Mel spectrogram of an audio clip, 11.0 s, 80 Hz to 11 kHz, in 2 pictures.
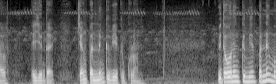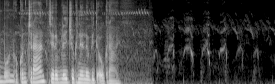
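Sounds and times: faint fowl calls: 0:00.0 - 0:11.0.

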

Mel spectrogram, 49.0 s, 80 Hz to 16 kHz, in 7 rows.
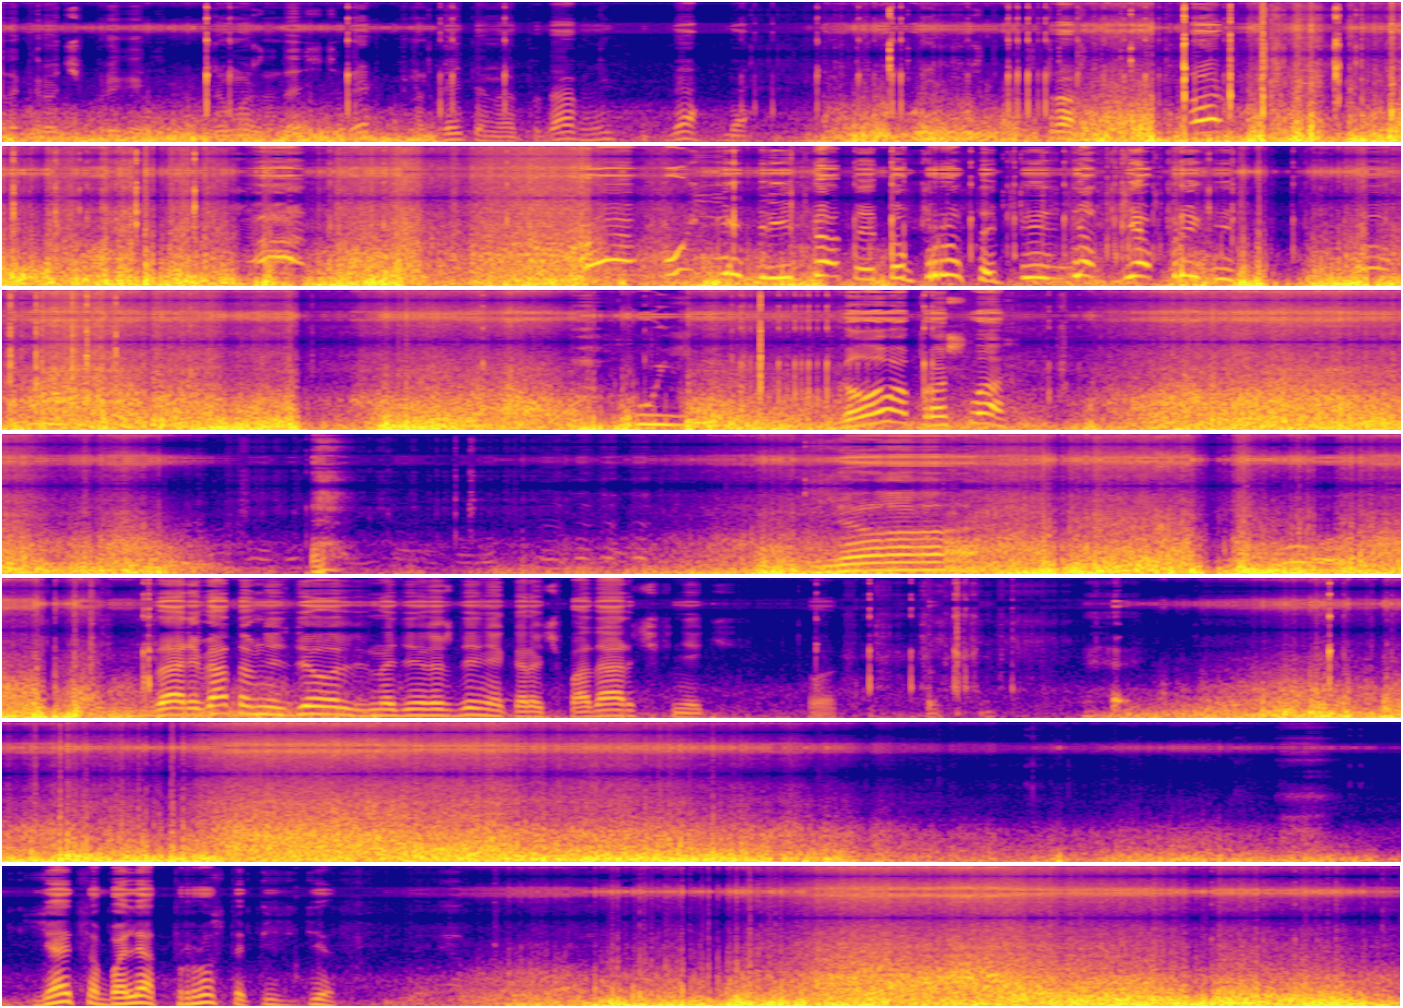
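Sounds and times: wind buffeting microphone: 0:00.0 - 0:48.9.

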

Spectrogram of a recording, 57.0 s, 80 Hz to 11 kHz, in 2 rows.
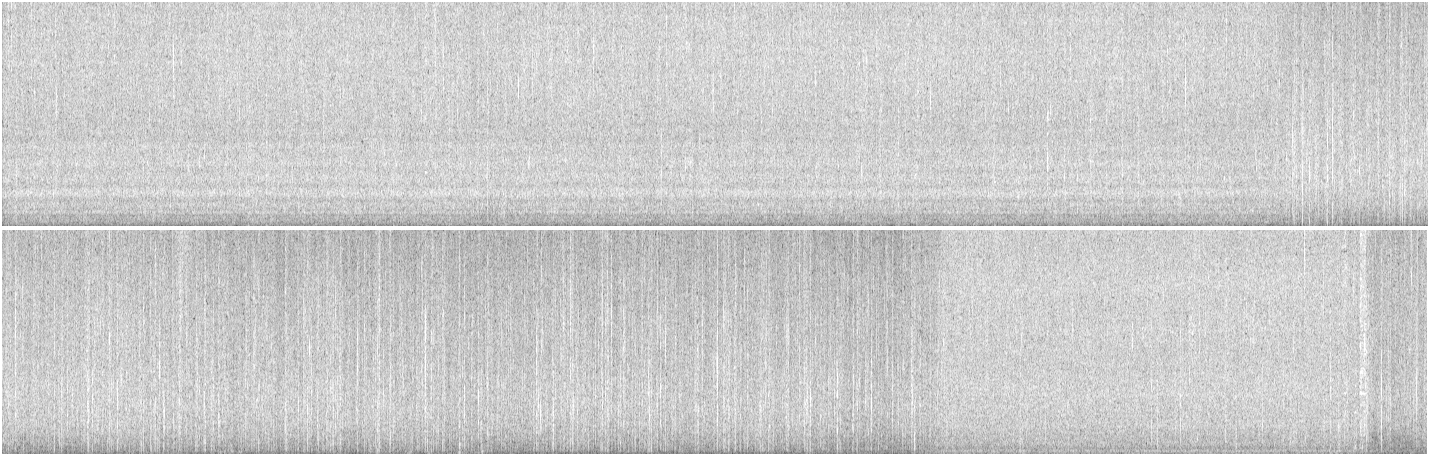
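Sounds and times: raindrops ticking on surfaces: 0:00.0 - 0:57.0
steady rain falling: 0:00.0 - 0:57.0.

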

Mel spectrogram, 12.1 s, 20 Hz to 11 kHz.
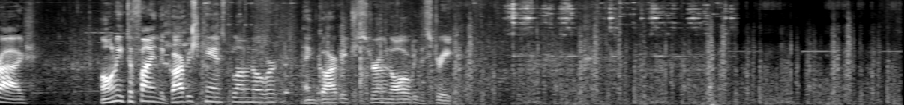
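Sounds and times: gusty wind: 0:00.0 - 0:12.0.

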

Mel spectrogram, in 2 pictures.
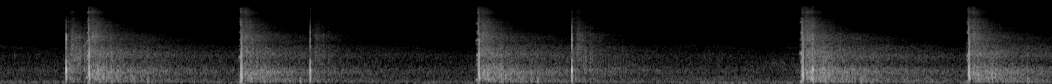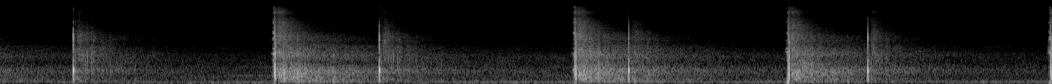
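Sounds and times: firework bangs: 0:00.6 - 0:03.9, 0:04.7 - 0:06.5, 0:08.0 - 0:12.3, 0:13.2 - 0:15.6, 0:16.2 - 0:21.0.

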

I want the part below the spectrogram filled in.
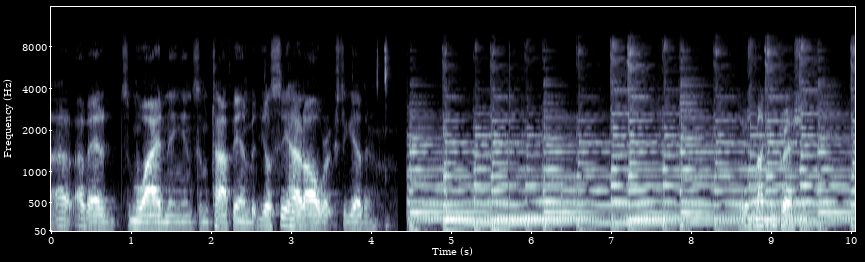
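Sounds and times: acoustic guitar strumming: 0:04.5 - 0:10.0.

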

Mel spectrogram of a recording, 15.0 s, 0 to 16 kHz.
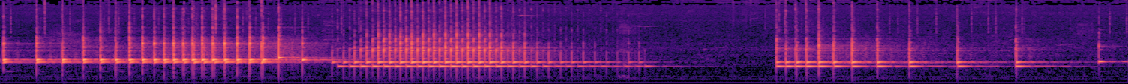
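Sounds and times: bamboo xylophone struck with mallets: 0:00.0 - 0:08.9, 0:10.3 - 0:15.0.

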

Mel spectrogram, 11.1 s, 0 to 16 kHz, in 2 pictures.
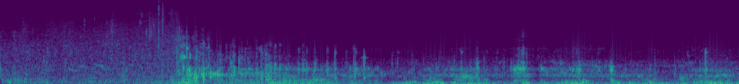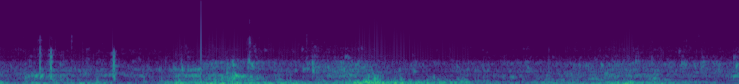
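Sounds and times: underwater rumble of moving water: 0:00.0 - 0:11.0
water sloshing: 0:00.0 - 0:11.0
faint underwater clicks: 0:00.4 - 0:08.3
bubbling: 0:00.8 - 0:11.0.

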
